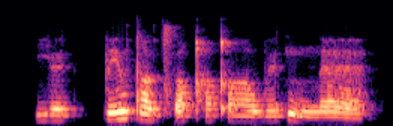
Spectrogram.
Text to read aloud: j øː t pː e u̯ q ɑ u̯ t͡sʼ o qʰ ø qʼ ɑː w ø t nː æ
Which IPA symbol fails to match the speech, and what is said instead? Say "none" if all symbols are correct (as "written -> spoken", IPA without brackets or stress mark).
q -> t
